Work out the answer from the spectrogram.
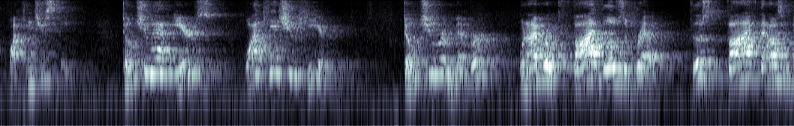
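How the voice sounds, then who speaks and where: In a reverberant church hall, a man plays an earnest, commanding male teacher in a staged scripture reading. His voice sits fairly high and moves with lively swings in pitch. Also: heavily acted.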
